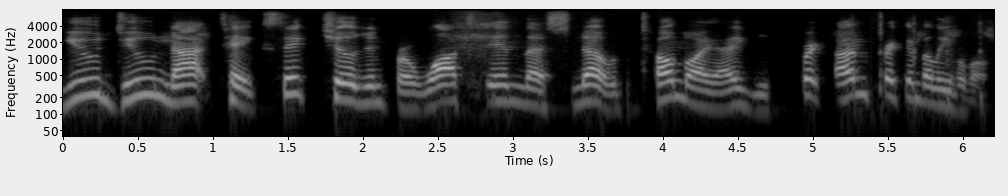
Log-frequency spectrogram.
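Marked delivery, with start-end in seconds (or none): 0.0-3.7 slow, emphatic delivery as if in all caps. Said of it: "literally says in all caps".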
